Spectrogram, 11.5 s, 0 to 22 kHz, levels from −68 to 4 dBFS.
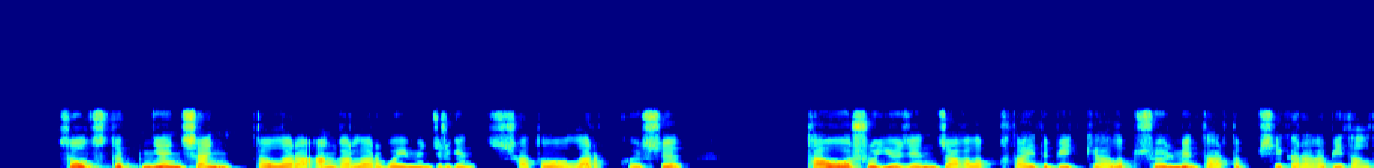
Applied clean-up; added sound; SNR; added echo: none; none; none; none.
